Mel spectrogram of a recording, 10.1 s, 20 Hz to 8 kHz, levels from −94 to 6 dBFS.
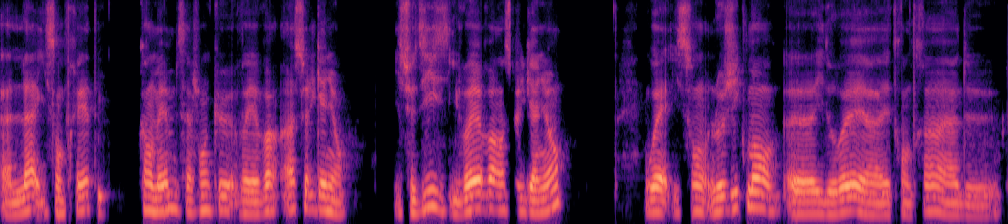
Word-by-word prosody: là, 120 Hz, +8 st, +1 dB
ils 120 Hz, -, -8 dB
s'entraident 135 Hz, -, -3 dB, 0.4 s
quand 145 Hz, -3 st, +1 dB
même 145 Hz, +4 st, +2 dB
sachant 135 Hz, +2 st, -4 dB
qu'il 145 Hz, 0 st, -3 dB
va 120 Hz, -1 st, -1 dB
y 115 Hz, -, +3 dB
avoir 135 Hz, +5 st, 0 dB
1 150 Hz, -, 0 dB
seul 155 Hz, 0 st, -5 dB
gagnant. 135 Hz, -7 st, 0 dB, 0.4 s
Ils -, -, -11 dB
se -, -, -2 dB
disent: 155 Hz, +3 st, -3 dB
«Il 115 Hz, -2 st, -6 dB
va -, -, +7 dB
y -, -, +11 dB
avoir 165 Hz, -11 st, +4 dB
1 145 Hz, -, -1 dB
seul 140 Hz, -2 st, -8 dB
gagnant» 135 Hz, -, +1 dB, 0.8 s
ouais, 130 Hz, 0 st, +4 dB
ils 130 Hz, -, -12 dB
sont 135 Hz, +1 st, -2 dB
logiquement, 150 Hz, +1 st, +1 dB
heu, 115 Hz, 0 st, +3 dB
ils 115 Hz, -, -4 dB
devraient, 130 Hz, +4 st, +4 dB
heu, 110 Hz, -2 st, 0 dB
être 110 Hz, +1 st, -6 dB
en 110 Hz, -, -5 dB
train, 125 Hz, -2 st, -3 dB
heu, -, -, -4 dB
de 95 Hz, -1 st, -9 dB
135 Hz, 215 wpm, -23 LUFS, 115-145 Hz, 0.8 s, y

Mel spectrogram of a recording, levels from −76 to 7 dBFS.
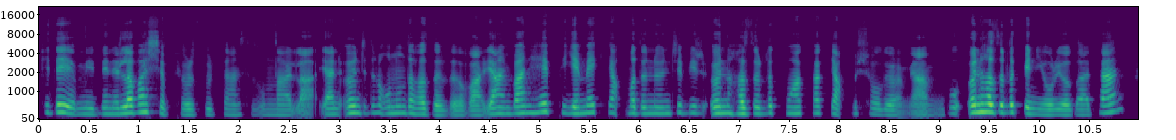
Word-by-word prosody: pide 260 Hz, -3 st, +4 dB
mi 200 Hz, 0 st, -8 dB
denir 210 Hz, 0 st, -4 dB
lavaş 270 Hz, +3 st, +4 dB
yapıyoruz 180 Hz, -3 st, -6 dB
glütensiz 180 Hz, -1 st, -14 dB
unlarla, 175 Hz, -1 st, -7 dB
yani, 195 Hz, 0 st, -2 dB
önceden 240 Hz, +1 st, 0 dB
onun 235 Hz, 0 st, -5 dB
da 230 Hz, -2 st, -1 dB
hazırlığı 170 Hz, -, -3 dB
var, 170 Hz, 0 st, 0 dB
yani, 215 Hz, +3 st, 0 dB
ben 230 Hz, +1 st, +4 dB
hep 280 Hz, +4 st, +1 dB
yemek 245 Hz, +3 st, -1 dB
yapmadan 225 Hz, -2 st, -4 dB
önce 220 Hz, +2 st, -6 dB
bir 235 Hz, -1 st, -9 dB
ön 225 Hz, +1 st, +3 dB
hazırlık 220 Hz, +2 st, 0 dB
muhakkak 225 Hz, +1 st, -3 dB
yapmış 215 Hz, 0 st, -6 dB
oluyorum, 180 Hz, -3 st, -7 dB
yani, 180 Hz, +1 st, -6 dB
bu 215 Hz, -, -9 dB
ön 255 Hz, +2 st, +8 dB
hazırlık 260 Hz, -2 st, +6 dB
beni 200 Hz, -3 st, +2 dB
yoruyor 180 Hz, -1 st, -1 dB
zaten. 245 Hz, -, 0 dB
220 Hz, 175 wpm, -24 LUFS, 190-240 Hz, -, ön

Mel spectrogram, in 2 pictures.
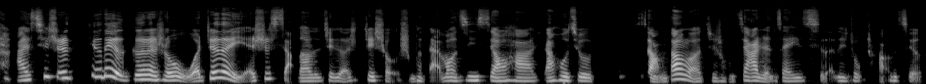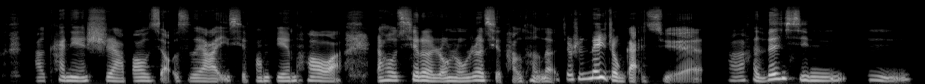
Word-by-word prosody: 啊， 190 Hz, +2 st, +1 dB
其 365 Hz, -, 0 dB
实 290 Hz, -5 st, +3 dB, 0.2 s
听 365 Hz, -4 st, -1 dB
那 375 Hz, -3 st, +6 dB
个 -, -, +5 dB
歌 220 Hz, +4 st, +3 dB
的 215 Hz, -, +6 dB
时 200 Hz, -1 st, -2 dB
候， 190 Hz, -, +4 dB
我 170 Hz, -, +1 dB
真 285 Hz, -, +4 dB
的 285 Hz, -4 st, +7 dB
也 -, -, -3 dB
是 225 Hz, +10 st, -1 dB
想 270 Hz, 0 st, -4 dB
到 150 Hz, 0 st, -1 dB
了 155 Hz, -, -4 dB
这 170 Hz, -, -6 dB
个 160 Hz, 0 st, -4 dB
这 185 Hz, -, 0 dB
首 185 Hz, -, -5 dB
什 -, -, -8 dB
么 170 Hz, -, -6 dB
难 -, -, -4 dB
忘 170 Hz, 0 st, -1 dB
今 185 Hz, +1 st, -1 dB
宵 170 Hz, -3 st, 0 dB
哈， 160 Hz, -3 st, -1 dB
然 160 Hz, +2 st, 0 dB
后 190 Hz, -2 st, +1 dB
就 170 Hz, -3 st, -2 dB, 0.5 s
想 -, -, +2 dB
到 235 Hz, +2 st, +6 dB
了 210 Hz, -10 st, -1 dB
这 150 Hz, -, -13 dB
种 145 Hz, 0 st, -12 dB
家 180 Hz, -2 st, +2 dB
人 -, -, -5 dB
在 160 Hz, -3 st, -6 dB
一 155 Hz, +1 st, -6 dB
起 160 Hz, -2 st, -8 dB
的 -, -, -14 dB
那 165 Hz, -, -5 dB
种 165 Hz, 0 st, -10 dB
场 175 Hz, -1 st, -9 dB
景， 170 Hz, -, -10 dB, 0.4 s
啊， 165 Hz, -, -10 dB
看 175 Hz, +2 st, -4 dB
电 165 Hz, -1 st, +2 dB
视 175 Hz, -1 st, -1 dB
啊、 150 Hz, -2 st, -1 dB
包 170 Hz, 0 st, -1 dB
饺 165 Hz, +1 st, -4 dB
子 155 Hz, -2 st, -6 dB
呀、 140 Hz, -2 st, +1 dB
一 -, -, -6 dB
起 180 Hz, -, -4 dB
放 165 Hz, -1 st, -3 dB
鞭 165 Hz, -1 st, -1 dB
炮 175 Hz, -2 st, +1 dB
啊， -, -, +2 dB, 0.3 s
然 165 Hz, +3 st, -1 dB
后 190 Hz, -1 st, +2 dB
其 185 Hz, +1 st, +1 dB
乐 185 Hz, -4 st, +4 dB
融 150 Hz, +1 st, +1 dB
融、 155 Hz, -1 st, 0 dB
热 185 Hz, +2 st, +3 dB
气 185 Hz, -, 0 dB
腾 -, -, -9 dB
腾 -, -, -5 dB
的， -, -, -3 dB
就 225 Hz, -, -2 dB
是 250 Hz, +1 st, -2 dB
那 305 Hz, +4 st, +10 dB
种 180 Hz, -, +3 dB
感 -, -, +2 dB
觉， -, -, -5 dB, 0.2 s
啊， 180 Hz, 0 st, -9 dB
很 165 Hz, -5 st, -4 dB
温 250 Hz, +5 st, +7 dB
馨， 200 Hz, -6 st, 0 dB, 0.2 s
嗯。 195 Hz, +2 st, -6 dB
175 Hz, 270 characters per minute, -24 LUFS, 160-195 Hz, 0.5 s, 那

